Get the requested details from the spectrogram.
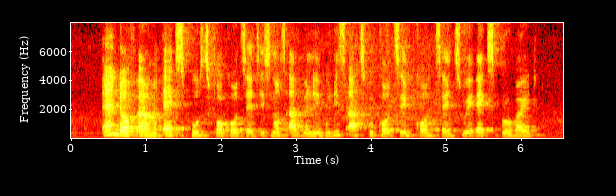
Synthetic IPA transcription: ɛ̃ndɔvəmɛkspʰostfɔkʰɔ̃ntʰɛ̃ntiznɔtʰavelebəldisa̰ti̥kl̩kɔ̃ntʰẽnkʰɔ̃ntʰɛ̃ntwɛʔɛkspɹovaɪd

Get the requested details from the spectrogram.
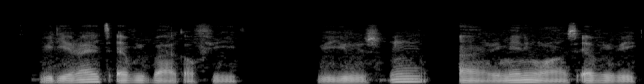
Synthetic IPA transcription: wideɹaɪtɛvɹibakɔ̰v̥fid | wijuz̩ | ãnɹimẽnĩŋwɔ̃nsɛvɹiwik

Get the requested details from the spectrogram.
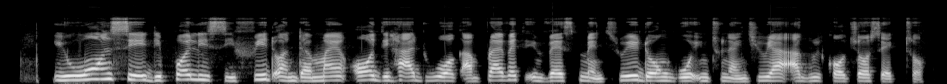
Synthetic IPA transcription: juwõntsedipɔlisifidɔ̃ndəmãɪ̃nɔldiɦadwɔkã̰npɹaɪvɛtĩnvɛsmɛ̃ntswedɔ̃nɡoĩntʰunaɪd͡ʒiɹiaʔa̰ɡɹikɔlt͡ʃɔsɛk̚tʰɔ̰

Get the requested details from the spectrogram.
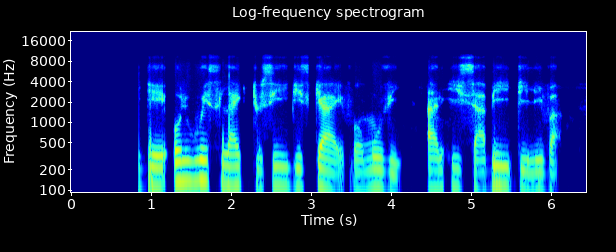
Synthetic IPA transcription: hideʔɔlweslaɪk̚tusidisɡ̥aɪfɔmuvi | ãnhisabidilivə

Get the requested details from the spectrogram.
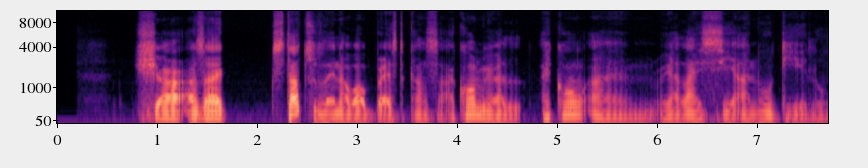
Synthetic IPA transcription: ʃaʔa̰zaɪ | statʰːulɛ̃nabaʊt̚bɹɛ̰stkʰãnsə̰a̰ɪkʰɔ̃nɹi | aɪkʰɔ̃namɹialaɪzsiʔa̰nodḭḛlo

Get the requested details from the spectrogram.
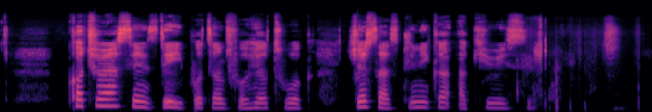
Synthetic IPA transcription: kʰɔlt͡ʃɔɹalsɛ̃nsdeĩmpʰɔtãntfɔɦɛltʰwɔk | d͡ʒɔstasklinikalʔakʰjɔɹesi

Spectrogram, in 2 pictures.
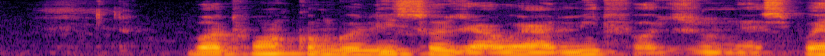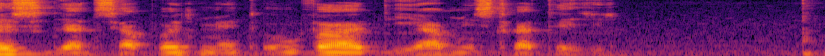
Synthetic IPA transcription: bɔtʰwɔ̃nkɔ̃ŋɡolisod͡ʒawɛɹamitfɔd͡ʒũnɛkspɹɛsdɛadisapɔ̃ɪ̃ntmɛ̃ntʰovadiamĩstɹatɛd͡ʒi

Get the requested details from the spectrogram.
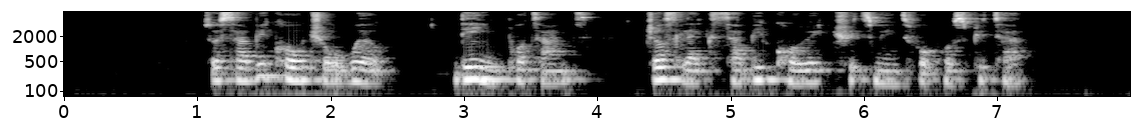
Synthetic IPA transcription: tʰusabikʰɔlt͡ʃɔ̰wɛl | deĩmpʰɔtʰãnt | d͡ʒɔstlaɪksabikʰɔɹɛk̚tʰɹitmɛ̃ntfɔhɔspitʰa̰l

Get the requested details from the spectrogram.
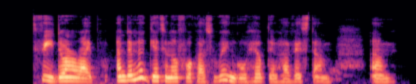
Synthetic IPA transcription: fidɔ̃nɹaɪpʔãnðɛ̃mnɔt̚ɡɛtɪ̃nɔfɔkaswɛ̃ŋɡoɦɛlˠp̚ðɛ̃mɦavɛstã̰m | ʔãm

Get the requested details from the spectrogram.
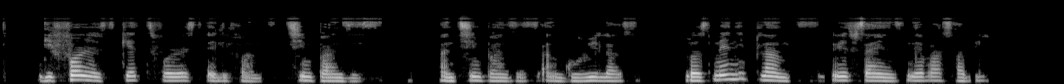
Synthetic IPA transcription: difɔɹɛstɡ̥ɛtfɔɹɛstɛlifãntt͡ʃĩmpãnsɛs | ã̰nt͡ʃĩmpãnsɛsã̰nɡuɹilas | lɔsmɛniplãntswefsajãnsnɛvasabi

